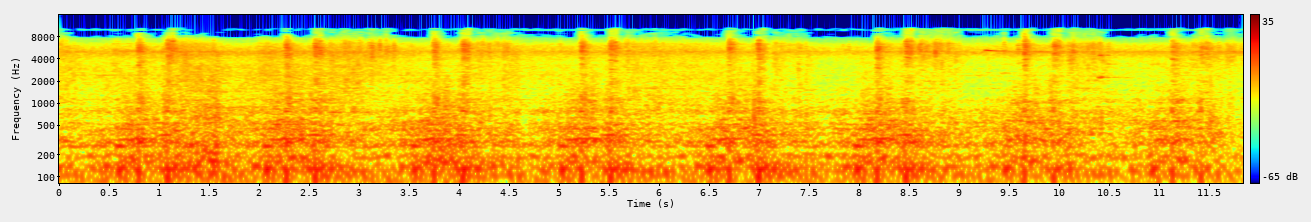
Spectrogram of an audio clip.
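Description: Tea pillow-pack packaging machine running, its pneumatic sealing and cutting jaws clacking in pairs about every one and a half seconds over a steady mechanical clatter. Each pair is one bag being sealed and cut, at about 40 packs a minute.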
